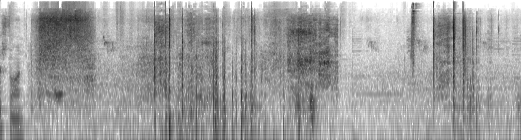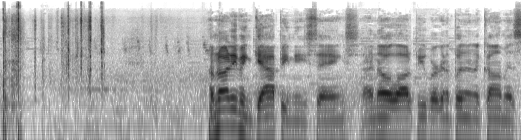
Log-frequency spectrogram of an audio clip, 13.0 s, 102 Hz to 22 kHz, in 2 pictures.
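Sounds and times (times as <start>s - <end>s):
metal tools clicking and clinking: 5.2s - 7.9s.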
